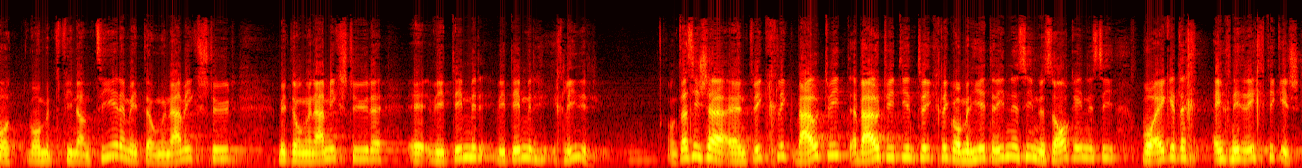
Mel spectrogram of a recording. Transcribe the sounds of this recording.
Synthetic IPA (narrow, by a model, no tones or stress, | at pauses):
oʋomɪɾt͡sfinɑnt͡siəɾəmɪt̚dəɾʊŋəɾnæmɪksʃtyːɾ | mɪt̚dəʊŋəɾnæmɪksʃtyːɾəɛvɪtɪmːəɾʋɪtɪmːəɾχliːnəɾ | ʊntd̥ɑsɪʃəɛntʋɪkχlɪɡ̥væltʋitəʋæltʋitːiɛntʋɪkχlɪɡʋomɪɾhiːədɾɪnːəsiməsɔːɡɪnːəsiʋoɛɪɡən̩t̪̬ləχɛɪfɑχnɪd̥ɾɪχtiɡɪʃ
